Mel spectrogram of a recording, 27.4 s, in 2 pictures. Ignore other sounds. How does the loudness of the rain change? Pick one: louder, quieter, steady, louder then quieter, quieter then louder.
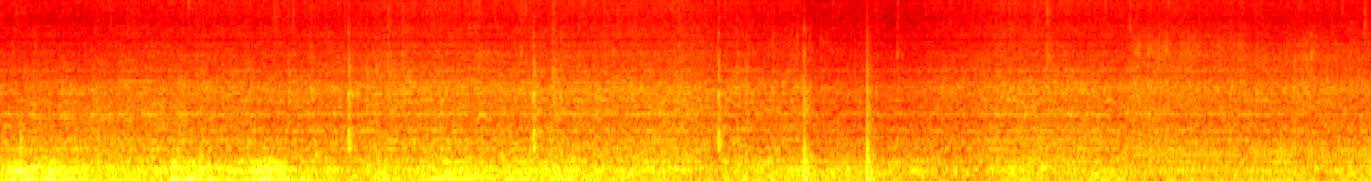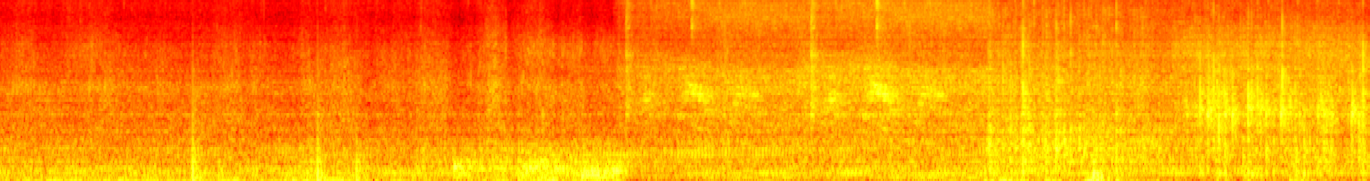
quieter then louder.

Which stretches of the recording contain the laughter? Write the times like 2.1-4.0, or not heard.
not heard.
